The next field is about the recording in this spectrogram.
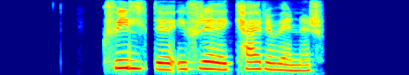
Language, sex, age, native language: Icelandic, female, 9, Icelandic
